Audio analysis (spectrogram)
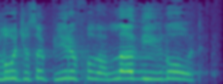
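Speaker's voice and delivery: put-on weepy, tearful voice, very high-pitched. Retelling praying while driving with worship music on: imitating own tearful prayer. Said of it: "I'll get so emotional, I'm crying".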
